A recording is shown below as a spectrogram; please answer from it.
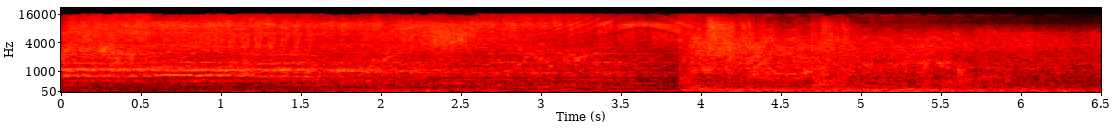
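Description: Cartoon action sound effects: a steady rushing hiss with a whoosh, then about four seconds in a sudden loud explosion whose low rumble carries on.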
